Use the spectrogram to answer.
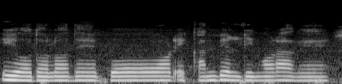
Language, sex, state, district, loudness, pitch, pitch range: Chakma, female, Tripura, West Tripura, -14 LUFS, 185 Hz, 185-190 Hz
